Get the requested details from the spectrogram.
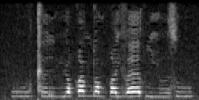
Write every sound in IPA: vuvǁør myqemɖɑmqej væfi jɯsu

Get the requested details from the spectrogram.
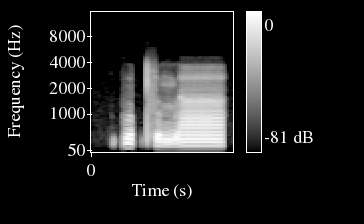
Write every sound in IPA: kʷɐ˥p̚t͡sʊ˨ŋlaː˧

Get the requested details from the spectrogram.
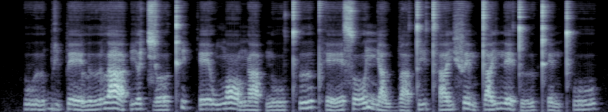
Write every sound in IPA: ʋɯː˩˧bi˩ peː˧˩lɯː˩˧laː˥˨ʔi˧ə̯ t͡ɕɤː˩kʰi˥˨k̚ ʔeː˧wŋɔː˥˨ŋaː˧˩p̚nuː˩ t̪ʰɯː˧˥pʰeː˩˧soː˧˥ ɲa˧˩wba˧˩ t̪i˧˥t̪ʰa˧˥jfe˥˨m t̪a˧˥jne˥˨t̪ɯː˩˧ kʰe˧˩n t̪ʰuː˧˥

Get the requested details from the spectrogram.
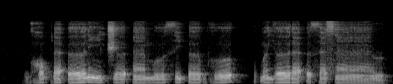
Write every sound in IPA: ɡʱɔpɾæ ʔəːɾĩː t͡ʃəːʔæ̃mʊː θiʔəːbʱʊː | ɓə̃jəːɾæ ʔəθæsæ̃ːɹ

